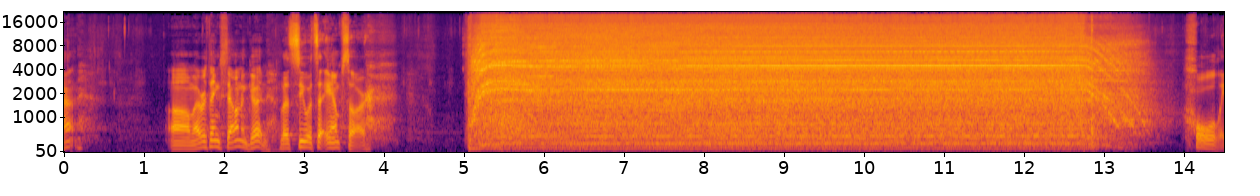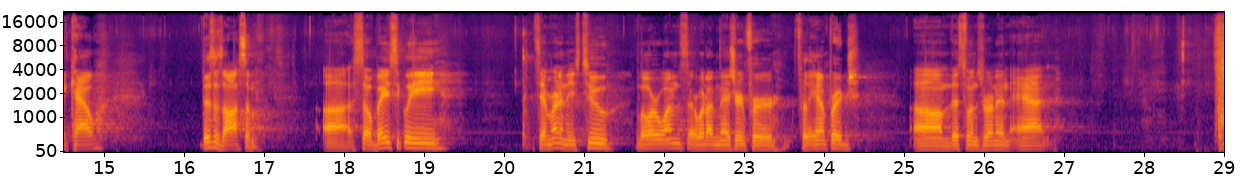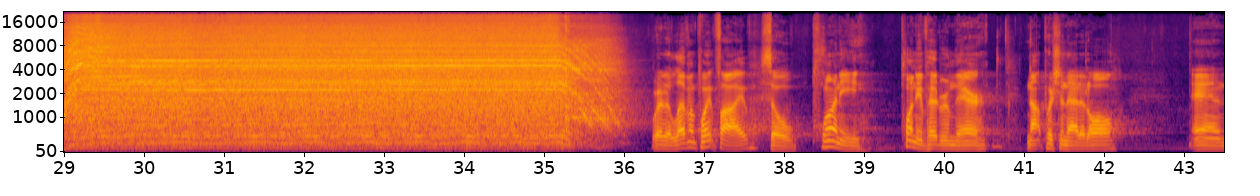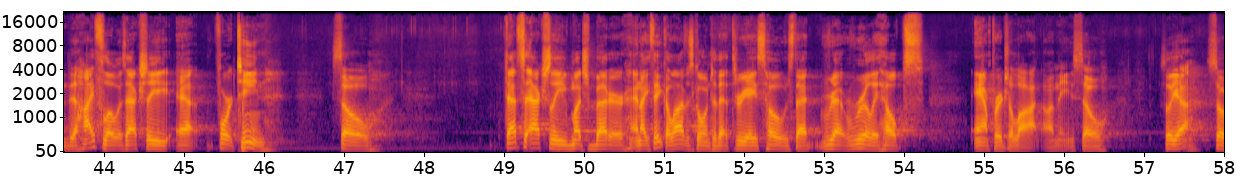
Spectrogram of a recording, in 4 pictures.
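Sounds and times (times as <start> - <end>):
electric pressure washers running: 5.0 - 13.8, 28.9 - 36.3.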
